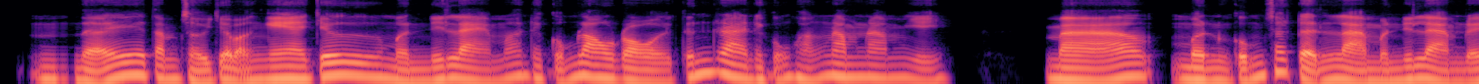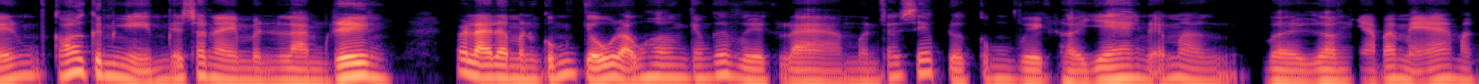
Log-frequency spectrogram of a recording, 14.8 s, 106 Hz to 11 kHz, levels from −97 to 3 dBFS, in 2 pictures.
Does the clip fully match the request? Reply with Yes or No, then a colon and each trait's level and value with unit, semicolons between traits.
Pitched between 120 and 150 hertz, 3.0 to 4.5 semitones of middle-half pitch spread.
Yes: low, 135 Hz; average, 4.1 semitones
